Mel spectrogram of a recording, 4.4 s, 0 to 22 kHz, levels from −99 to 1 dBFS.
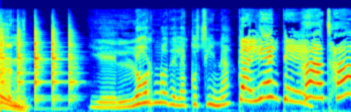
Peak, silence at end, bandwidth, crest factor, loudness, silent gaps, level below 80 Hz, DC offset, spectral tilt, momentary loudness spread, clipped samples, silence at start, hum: -2 dBFS; 0 s; 16 kHz; 18 dB; -19 LUFS; none; -58 dBFS; under 0.1%; -2.5 dB/octave; 14 LU; under 0.1%; 0 s; none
